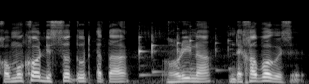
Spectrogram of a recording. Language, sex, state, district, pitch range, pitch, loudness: Assamese, male, Assam, Sonitpur, 130-165 Hz, 145 Hz, -17 LUFS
